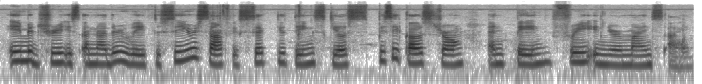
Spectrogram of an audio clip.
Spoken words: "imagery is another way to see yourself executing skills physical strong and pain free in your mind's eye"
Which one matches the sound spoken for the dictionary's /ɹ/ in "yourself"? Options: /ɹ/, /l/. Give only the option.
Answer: /ɹ/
